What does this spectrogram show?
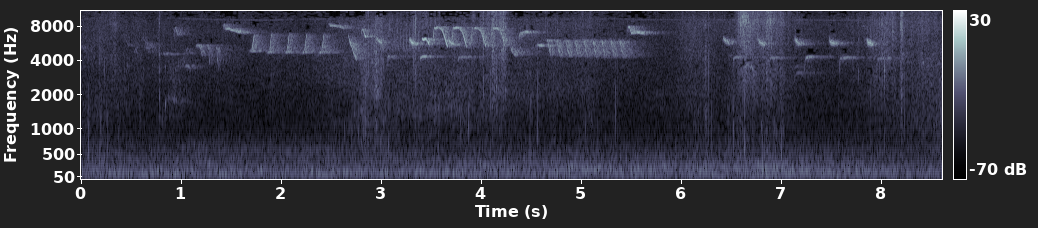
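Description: Songbird singing high phrases of quick repeated notes and trills, from about two seconds in to about five seconds, with a few short chirps near the end, over a steady low rumble.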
